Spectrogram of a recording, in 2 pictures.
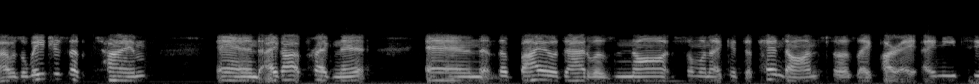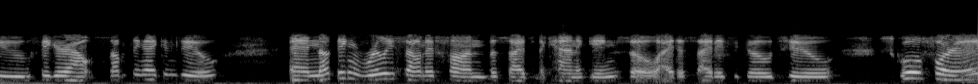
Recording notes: joined on the phone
